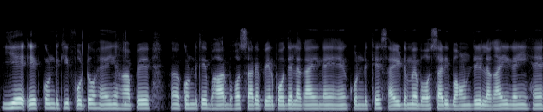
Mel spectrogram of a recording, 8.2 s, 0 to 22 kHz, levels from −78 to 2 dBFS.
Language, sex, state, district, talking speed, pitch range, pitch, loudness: Hindi, male, Bihar, Saran, 220 wpm, 135-145 Hz, 135 Hz, -19 LUFS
